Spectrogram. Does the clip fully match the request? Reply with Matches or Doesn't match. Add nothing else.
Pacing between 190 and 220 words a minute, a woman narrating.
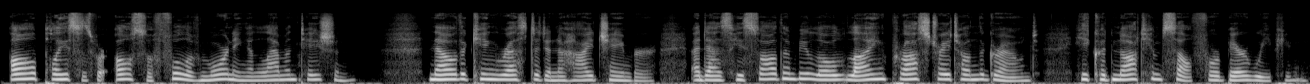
Doesn't match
